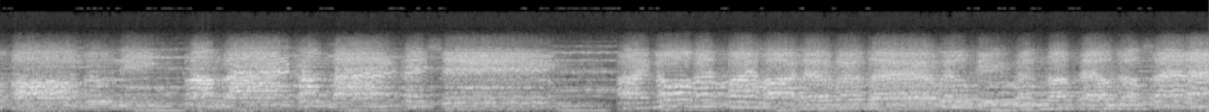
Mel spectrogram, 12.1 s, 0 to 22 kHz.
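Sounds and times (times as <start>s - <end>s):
choir singing with instruments: 0.0s - 12.0s.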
